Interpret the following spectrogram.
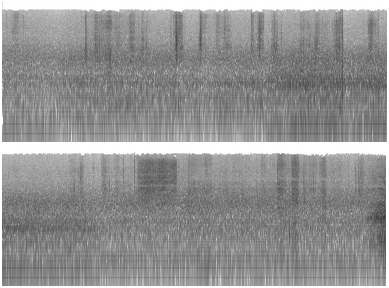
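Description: Deer hide being pulled and peeled off a hanging carcass: irregular rubbing and tearing with scattered small clicks, over a faint steady low hum in the middle of the stretch.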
